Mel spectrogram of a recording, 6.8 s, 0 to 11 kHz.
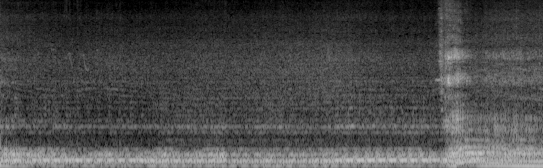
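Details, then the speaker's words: LS-swapped 2006 Toyota Tacoma with 5.3 V8 and 4L60: deep steady idle burble with rough rasp, even and smooth; healthy engine, aftermarket muffler too raspy, not extremely loud but clearly not stock. "it's not extremely loud but you could definitely tell it's not the stock engine"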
